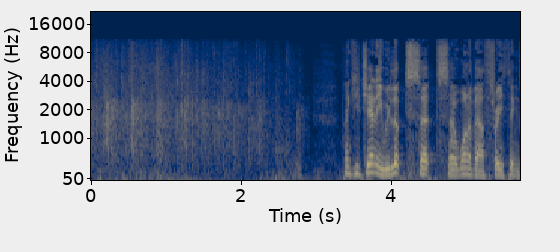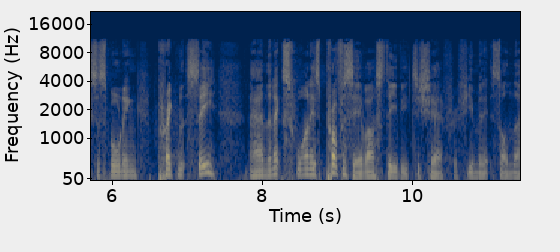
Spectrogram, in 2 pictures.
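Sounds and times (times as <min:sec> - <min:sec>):
round of applause: 0:00.0 - 0:03.0
speech: 0:03.4 - 0:11.4.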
